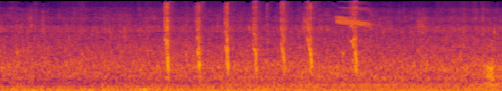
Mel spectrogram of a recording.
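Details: In a San Diego backyard in summer, a possessive Rufous Hummingbird at a feeder chases another away, giving a quick cackling run of about eight sharp, high chips in under a second, then a thin squeal, over waterfall and background rumble.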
